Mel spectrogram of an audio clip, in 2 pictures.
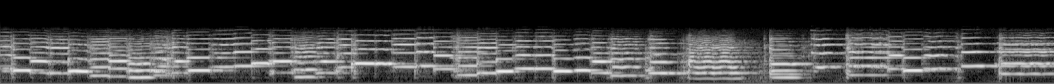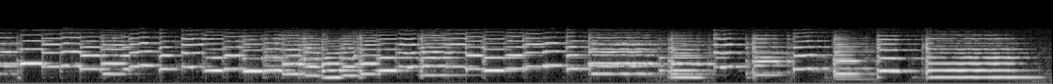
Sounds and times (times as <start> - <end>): Violin, fiddle: 0.0 - 21.0.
